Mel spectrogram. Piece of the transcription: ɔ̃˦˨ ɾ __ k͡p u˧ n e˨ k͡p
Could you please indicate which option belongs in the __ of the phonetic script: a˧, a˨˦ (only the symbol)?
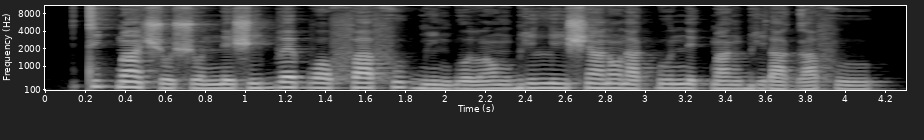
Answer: a˨˦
